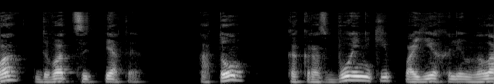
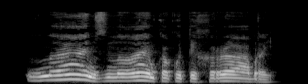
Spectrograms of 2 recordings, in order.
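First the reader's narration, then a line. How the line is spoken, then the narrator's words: Grumbling. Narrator (Russian): проворчал шпион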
